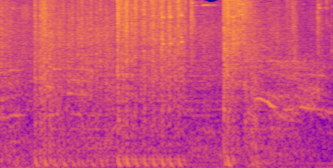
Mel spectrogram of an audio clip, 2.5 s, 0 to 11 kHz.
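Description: Rapid bursts of automatic gunfire from a weapon in the video game Far Cry 5, several quick volleys in a row, loud and close, with game sounds in the background.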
